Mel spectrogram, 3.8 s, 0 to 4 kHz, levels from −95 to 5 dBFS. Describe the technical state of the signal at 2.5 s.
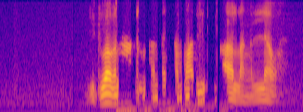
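At 2.5 s the speech dips by up to roughly 30 dB (1.48–3.0 s), likely speech suppressed in double talk: the echo canceller turning down overlapping speech.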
